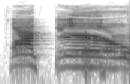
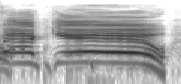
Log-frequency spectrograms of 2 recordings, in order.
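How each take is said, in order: First: Higher, playful jab; mock defiance. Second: Much higher, louder shouted jab; mock shout. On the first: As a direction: toss it off lightly, teasing. Echoing the defiant line. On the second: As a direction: yell it to top the last one. Topping the echo with a shout.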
